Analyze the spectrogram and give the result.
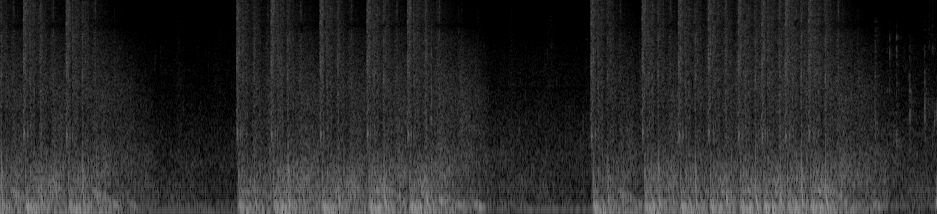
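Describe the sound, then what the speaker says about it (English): A gun fires rapid bursts at bugs in the Satisfactory video game, giving loud close-up volleys of dense repeated shots with a few brief pauses between them. "And let's also shoot some bugs."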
